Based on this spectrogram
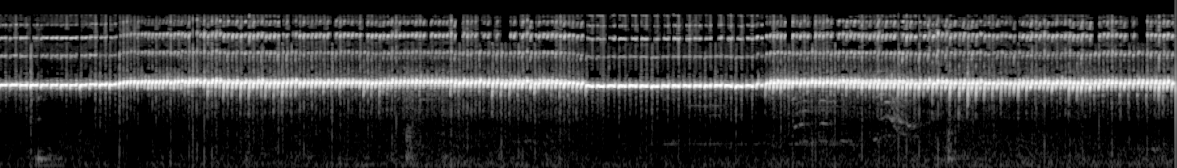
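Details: Continuous high canary roll lasting the whole stretch, steady and rapid, dipping slightly in pitch midway then rising again; meant for teaching young canaries their song.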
